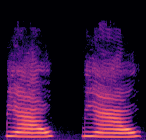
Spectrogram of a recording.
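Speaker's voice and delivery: very high, drawn-out meows; cat meowing. A narrator's reading. Reader voices a kitty cat for children, high meowing. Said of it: "cried the cat".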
